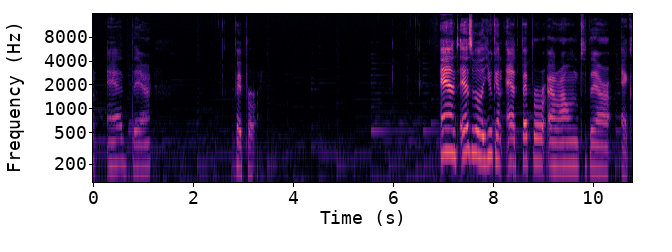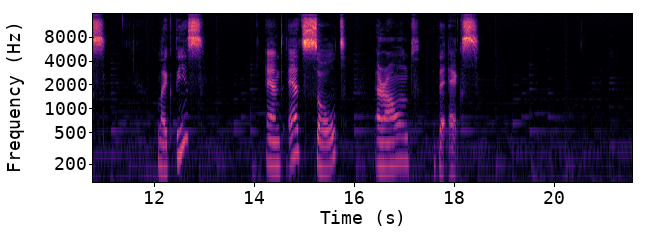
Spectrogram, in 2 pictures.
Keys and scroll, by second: 4.4 KP_6, 4.6 Return.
